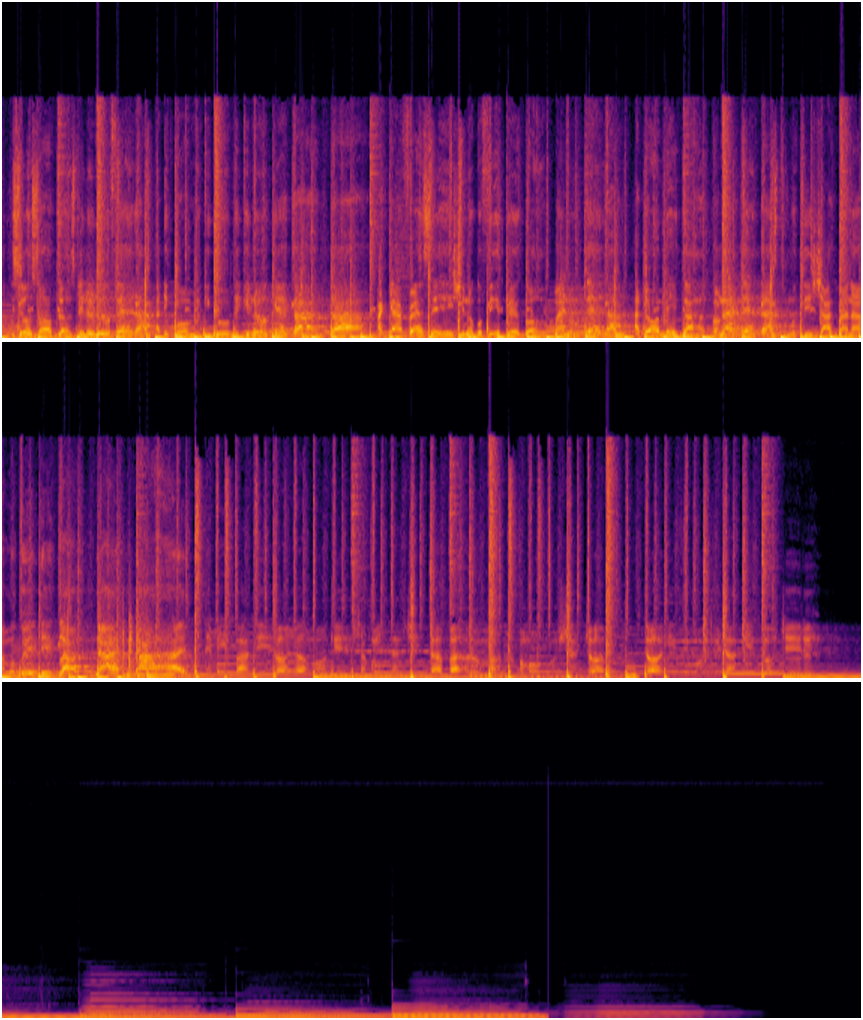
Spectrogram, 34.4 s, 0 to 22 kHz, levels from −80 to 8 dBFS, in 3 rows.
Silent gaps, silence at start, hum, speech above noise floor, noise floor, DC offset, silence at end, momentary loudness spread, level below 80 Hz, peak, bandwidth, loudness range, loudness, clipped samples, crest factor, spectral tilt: none; 0 s; none; 65 dB; -74 dBFS; under 0.1%; 2.4 s; 14 LU; -18 dBFS; 0 dBFS; 16.5 kHz; 12 LU; -12 LUFS; 0.2%; 12 dB; -5 dB/octave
